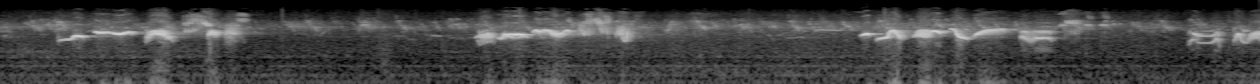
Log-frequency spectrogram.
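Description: A bird singing: four short phrases of quick, gliding chirps and warbles, separated by pauses of about two seconds.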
